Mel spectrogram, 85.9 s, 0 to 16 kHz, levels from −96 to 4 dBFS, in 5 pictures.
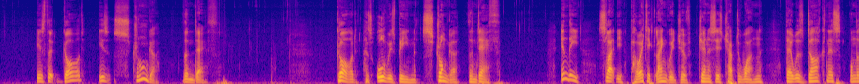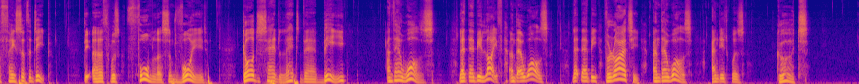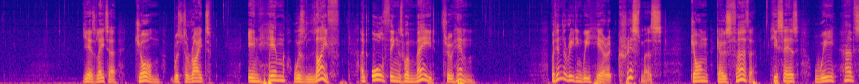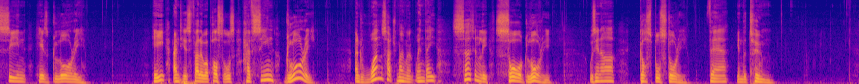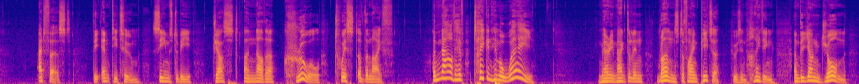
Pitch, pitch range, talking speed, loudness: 130 Hz, 100-155 Hz, 110 wpm, -21 LUFS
